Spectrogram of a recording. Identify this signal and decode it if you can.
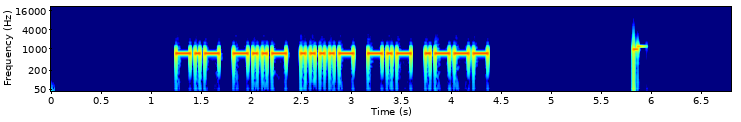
Morse code, heard as a keyed tone, about 25 wpm, 700 Hz. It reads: KX4KJ
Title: USA Call Signs - 2x Character Spacing - 25wpm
